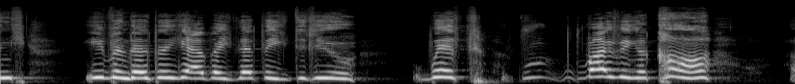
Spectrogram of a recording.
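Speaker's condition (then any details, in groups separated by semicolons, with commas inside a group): Cerebral palsy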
